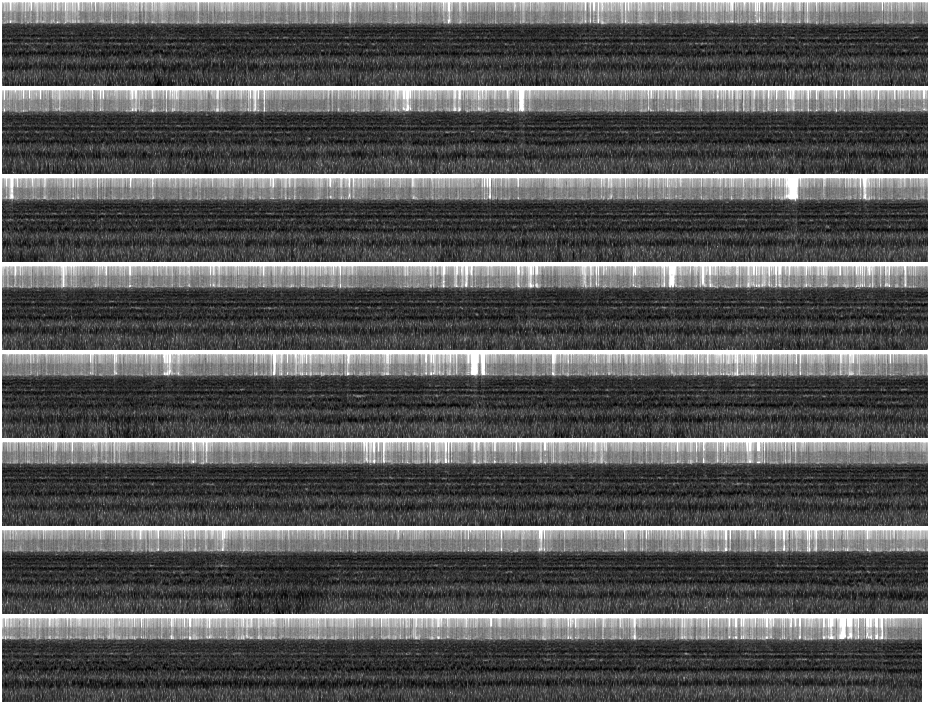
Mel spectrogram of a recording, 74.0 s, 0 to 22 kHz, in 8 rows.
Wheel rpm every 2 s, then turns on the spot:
230, 220, 230, 230, 230, 230, 220, 220, 230, 230, 230, 230, 230, 230, 230, 230, 230, 230, 220, 230, 230, 230, 230, 230, 220, 230, 230, 220, 220, 210, 230, 230, 210, 210, 220, 230, 230.
none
